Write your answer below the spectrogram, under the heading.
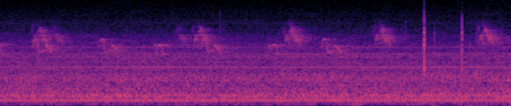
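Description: Short, high bird chirps repeating about twice a second over a steady low hum, with two sharp clicks close together near the end.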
